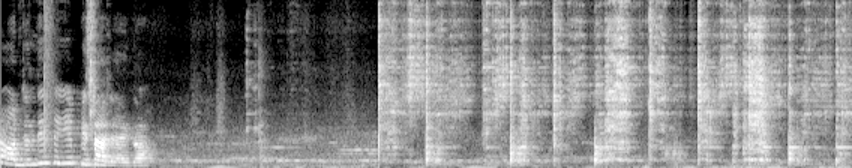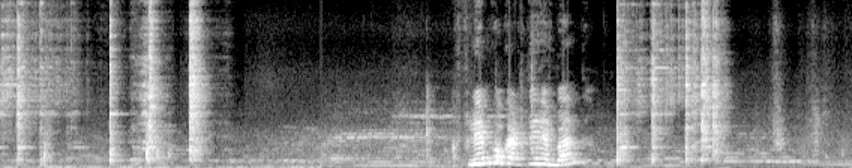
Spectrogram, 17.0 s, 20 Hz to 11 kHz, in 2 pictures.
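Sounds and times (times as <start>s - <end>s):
spatula scraping spices in pan: 3.8s - 10.7s, 14.7s - 15.8s.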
